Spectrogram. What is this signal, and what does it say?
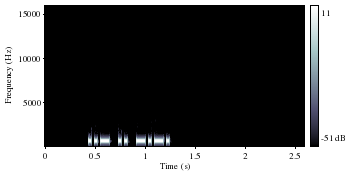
Morse code, heard as a keyed tone, about 40 wpm, 700 Hz. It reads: UIC
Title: USA Call Sign Postfixes - 3 Letters 40wpm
